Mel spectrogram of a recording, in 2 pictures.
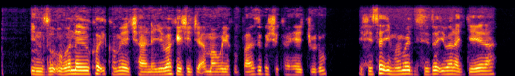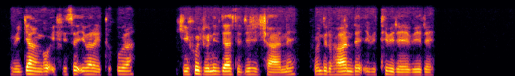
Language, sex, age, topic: Rundi, male, 18-24, education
